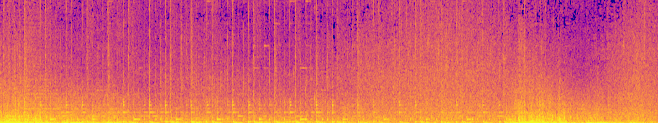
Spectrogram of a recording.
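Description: Heavy monsoon rain in Valsad, Gujarat pours in a dense, loud roar with rolling thunder rumbling throughout and swelling near the end, with no voices.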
